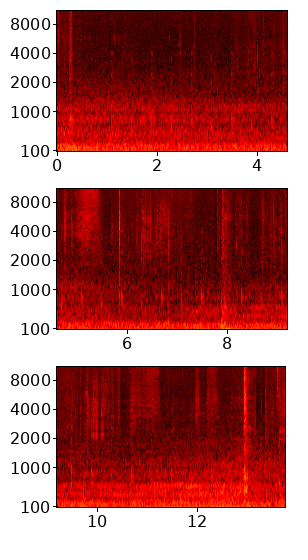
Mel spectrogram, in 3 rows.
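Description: A 2017 Ford Focus 1.5 TDCi diesel hatchback with a six-speed manual gearbox drives along a road, giving a steady engine drone and road rumble inside the cabin, with faint ticking and no talk.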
